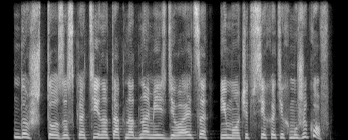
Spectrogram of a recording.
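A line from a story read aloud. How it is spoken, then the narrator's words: Angry hissing blurt. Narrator (Russian): Зло выпаливает Мертонин, и слова с шипением вылетают из его напряженного рта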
